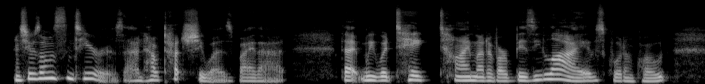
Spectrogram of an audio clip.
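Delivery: ordinary talk, nothing marked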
